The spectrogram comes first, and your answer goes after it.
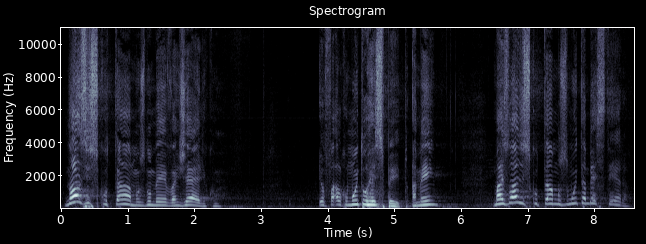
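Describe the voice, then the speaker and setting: A high-pitched man preaches from the pulpit, pressing his points hard and then dropping into low, humorous asides. His voice rings out with a long reverb in a church hall. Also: expressive, unhurried, long pauses. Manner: emphatic, shifting between loud declarations and low asides, humorous. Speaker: pastor. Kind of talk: sermon.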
